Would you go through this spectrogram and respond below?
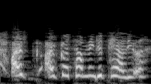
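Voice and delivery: shaky, stammering through tears; frightened wife, tearful, stalling for time. Acted. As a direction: plead through crying.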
